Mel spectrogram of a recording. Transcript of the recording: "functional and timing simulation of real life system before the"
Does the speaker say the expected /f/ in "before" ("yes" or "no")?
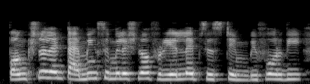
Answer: yes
